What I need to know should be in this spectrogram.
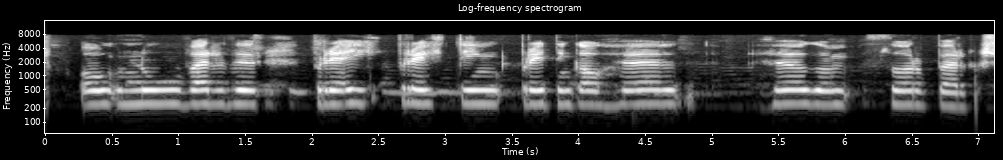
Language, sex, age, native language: Icelandic, male, 11, Icelandic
